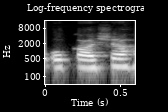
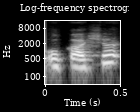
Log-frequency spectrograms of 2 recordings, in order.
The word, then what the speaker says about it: Okasha: ओकाशा, इफ आई एम not wrong मैं आपका नाम सही प्रोनाउंस कर रही हूँ। ओकाशा, इट्स ओकाशा।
